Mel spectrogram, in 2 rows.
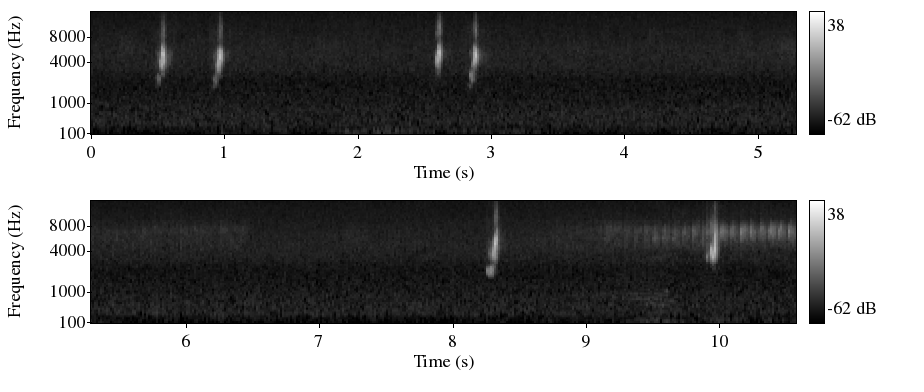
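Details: Oedipoda germanica, the red band-winged grasshopper, recorded in Mörnsheim, Germany, 14 July 2023, noise-reduced: a few crisp high clicks, two pairs early, then a lone tick, ending in a soft high rasping buzz.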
